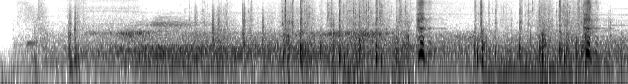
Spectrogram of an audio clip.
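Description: Footsteps crunch on rock.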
